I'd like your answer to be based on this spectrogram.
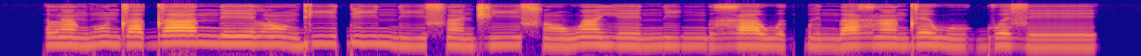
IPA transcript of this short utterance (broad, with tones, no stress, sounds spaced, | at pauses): l ã˨ ɡʷ ũ˧ d a˧ d aː˦ n eː˦ l ɔ̃˦˨ ɡ iː˦ ɗ iː˦ n iː˨ s ã˧ d͡ʒ iː˧ s ɔ̃˨ w ã˧ j eː˨ n iː˨ ŋ ə˨ ɣ a˧ w ə˨ k͡p ɨ˨ n a˦ ɣ ã˦ d ɛ˦ w u˨ ɡʷ ɛ˦ z eː˧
